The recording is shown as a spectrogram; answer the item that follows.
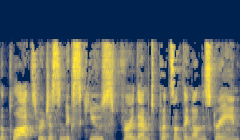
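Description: Here is a woman with a normal speaking voice. She talks at a moderate pace in a medium pitch. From Canada, immigrated as young child. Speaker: podcast co-host, fandom writer. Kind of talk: casual chat.

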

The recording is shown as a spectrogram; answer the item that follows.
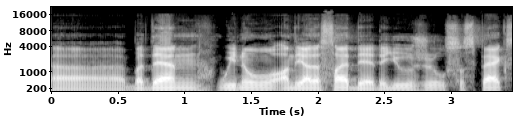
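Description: A man with a French Canadian accent at a moderate pace, flat and monotone, on a very clean recording with a silent background. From Quebec, Canada. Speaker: company CEO. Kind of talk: interview.

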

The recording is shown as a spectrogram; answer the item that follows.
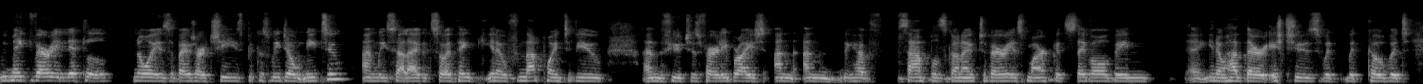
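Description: Her pitch is very deep and low, and the woman speaks at a moderate pace. Intonation stays fairly even over a very clean recording with a silent background. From Ireland, Dún Laoghaire (Dublin). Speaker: sheep dairy farmer and business owner. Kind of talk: interview.

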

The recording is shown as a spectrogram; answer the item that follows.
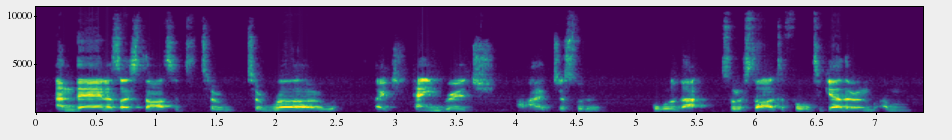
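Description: With a southern English accent, a man talks at a moderate pace with big swings in loudness. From England, Bristol. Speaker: doctor. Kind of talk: casual chat.

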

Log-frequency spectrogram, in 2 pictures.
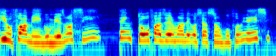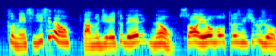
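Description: Talking at a fairly quick pace with hardly any pauses, a man uses a high pitch and lively intonation, the sound dry and close with no echo. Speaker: sports podcast co-host. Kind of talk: casual chat.

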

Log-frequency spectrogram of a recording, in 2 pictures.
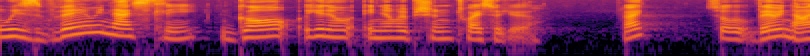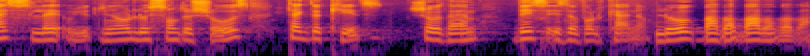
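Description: On a very clean recording with a silent background, a woman with a French accent speaks at a moderate pace in a fairly low voice with ordinary pitch variation. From Réunion. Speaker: author. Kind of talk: panel talk.

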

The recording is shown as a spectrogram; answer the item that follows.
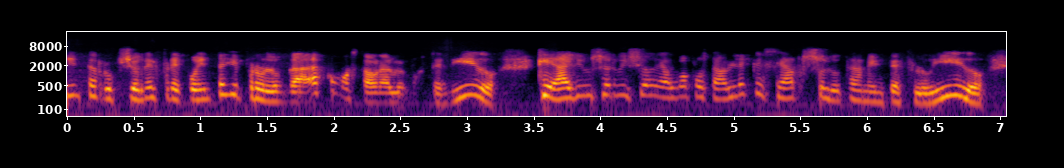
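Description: Dry and close with no echo, an unremarkable speaking voice moves at a fairly quick pace with lively intonation. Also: woman. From Venezuela. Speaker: political analyst. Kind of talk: panel discussion.

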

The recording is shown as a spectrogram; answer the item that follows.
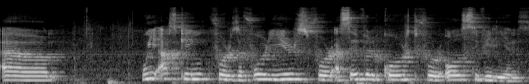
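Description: Noticeable background noise and audible room echo surround a woman speaking at a fairly slow pace, her fairly high pitch held in fairly even intonation and her loudness very even. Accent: Arabic. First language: Arabic. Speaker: human rights activist. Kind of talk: panel talk. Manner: halting, repeats words.

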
